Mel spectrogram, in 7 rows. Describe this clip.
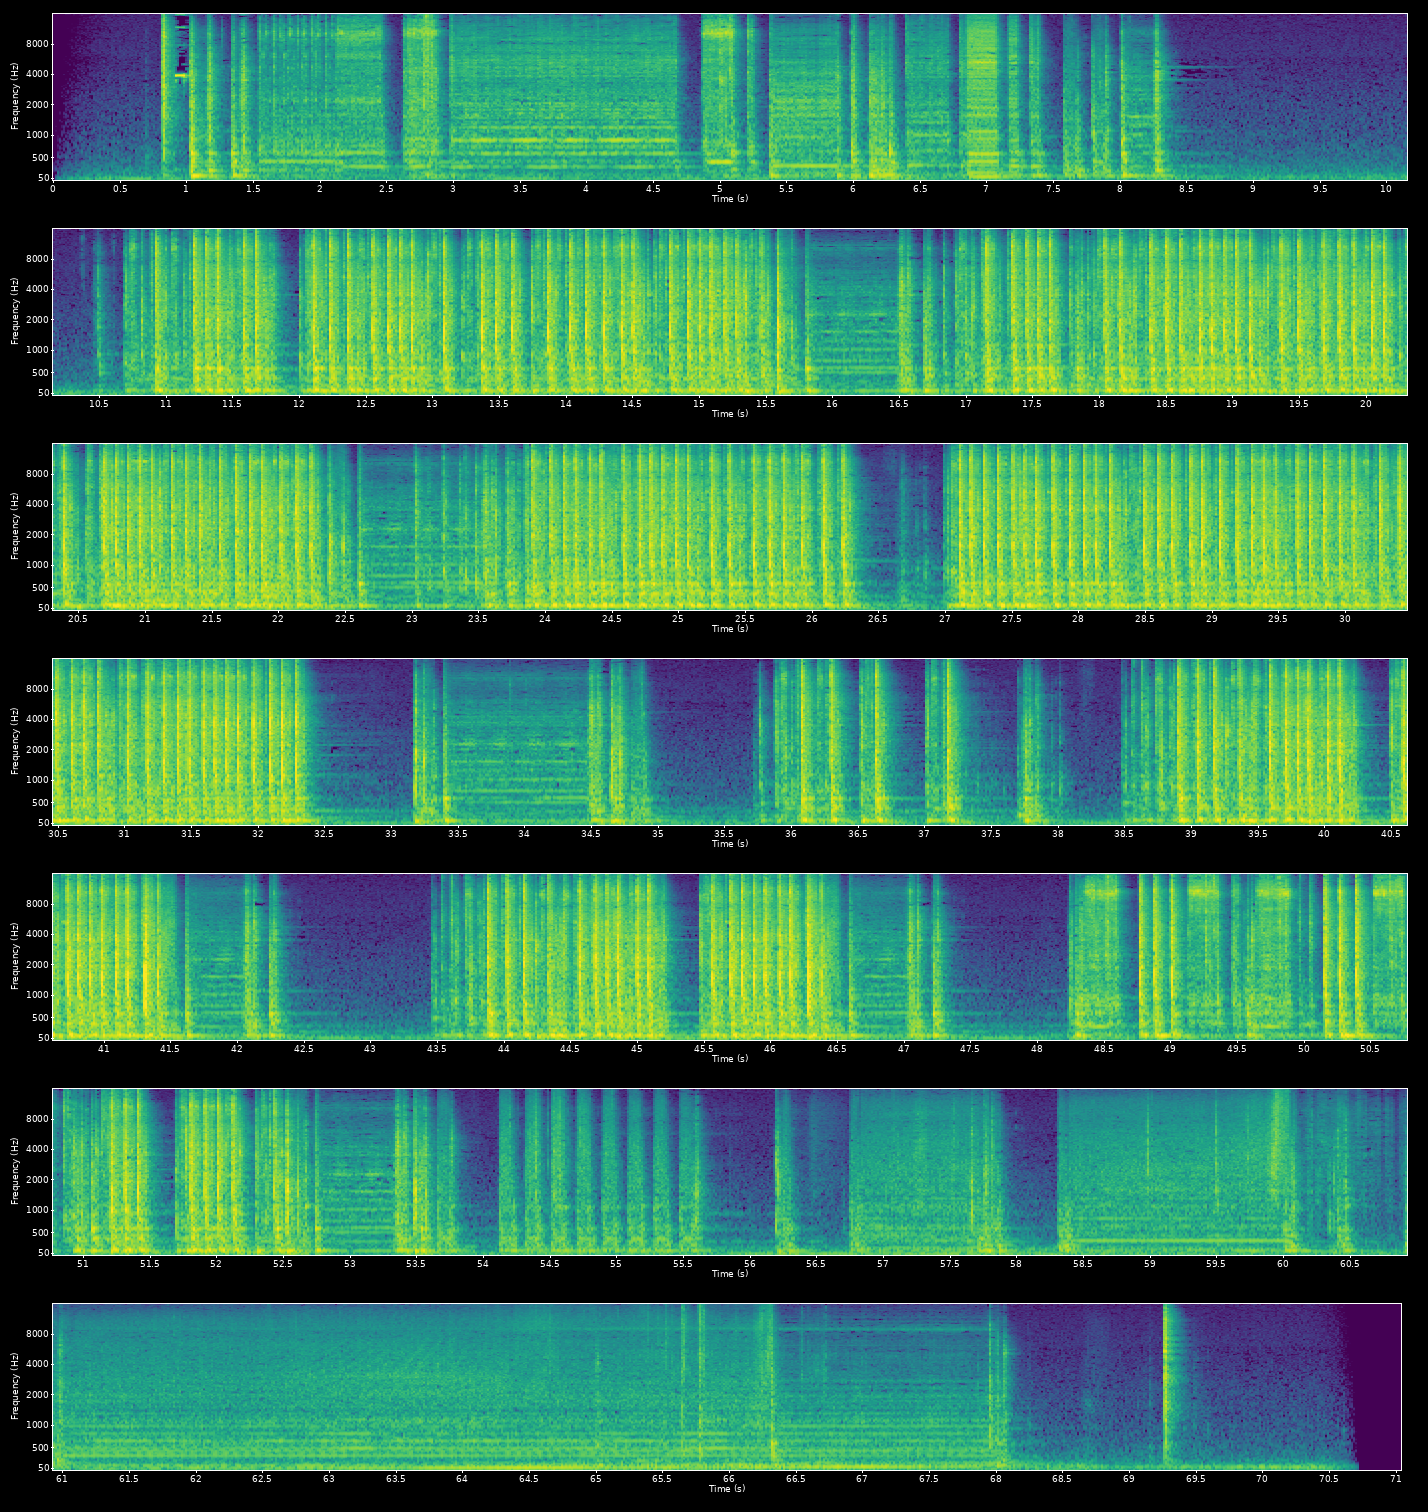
Interaction with Olympia Carrera De Luxe electronic typewriter.
0'00" Boot-up sequence
0'10" Typing
0'33" Isolated CR/LF
0'35" A few isolated keystrokes
0'38" Some more typing
0'47" Correction tape operation
0'54" Line feeds
0'56" Form feed
1'09" On/off switch flip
